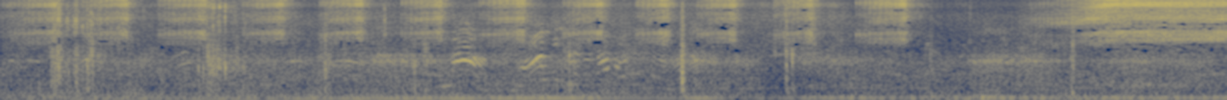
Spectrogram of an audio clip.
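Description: Forest insects droning in high-pitched pulses, about three a second. About seven seconds in, a louder continuous buzz sets in, with a few short chirps and faint clicks along the way.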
